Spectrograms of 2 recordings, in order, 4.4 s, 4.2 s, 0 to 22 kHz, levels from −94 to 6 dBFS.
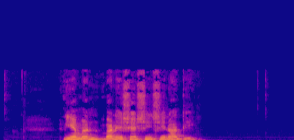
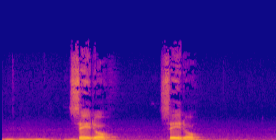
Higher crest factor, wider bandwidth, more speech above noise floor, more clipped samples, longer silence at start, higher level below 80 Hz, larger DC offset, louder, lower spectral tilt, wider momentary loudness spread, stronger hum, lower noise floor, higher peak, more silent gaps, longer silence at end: about the same, 20 dB vs 18 dB; second, 11.5 kHz vs 15 kHz; first, 56 dB vs 36 dB; neither; first, 0.95 s vs 0.05 s; second, -70 dBFS vs -48 dBFS; neither; second, -27 LUFS vs -17 LUFS; about the same, -5.5 dB/octave vs -5.5 dB/octave; second, 13 LU vs 20 LU; neither; first, -83 dBFS vs -51 dBFS; second, -10 dBFS vs -2 dBFS; neither; first, 1.5 s vs 1.05 s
